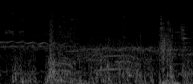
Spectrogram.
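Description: A horse whinnies over the thud of hooves in a battle video game cavalry fight, loud and close across a brief stretch, with no talk.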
